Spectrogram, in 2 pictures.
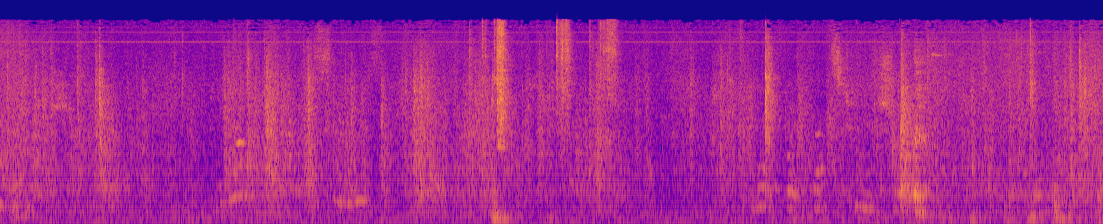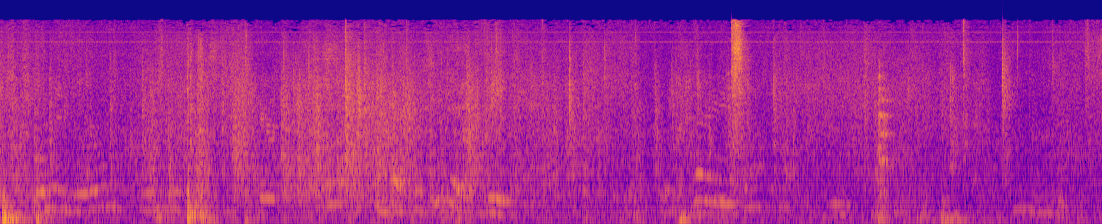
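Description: Cardboard boxes rustle, thump and scrape as children handle them.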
